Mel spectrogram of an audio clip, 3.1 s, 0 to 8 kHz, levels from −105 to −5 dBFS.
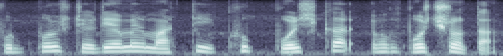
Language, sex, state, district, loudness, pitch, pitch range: Bengali, male, West Bengal, Cooch Behar, -17 LUFS, 165 Hz, 155-185 Hz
